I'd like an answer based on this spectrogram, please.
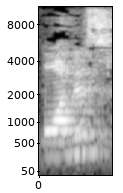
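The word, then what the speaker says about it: honest: ठीक है, उसके तुलना में यदि हम अंग्रेजी को देखा जाए तो कई अक्षर उसमें साइलेंट होते हैं। ठीक है, जैसे ऑनेस्ट हम बोलते हैं, लिखते हैं क्या, हॉनेस्ट।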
